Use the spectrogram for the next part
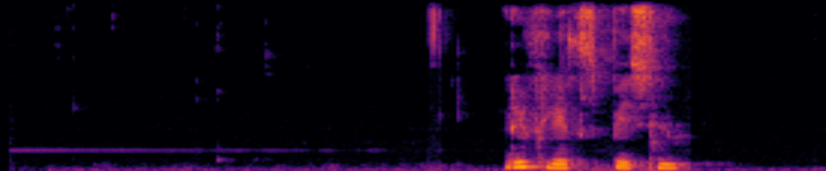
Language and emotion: Russian, neutral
